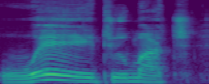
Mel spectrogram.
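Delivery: slow, low brush-off; slow dismissal. A narrator's reading. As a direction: drag it out, unimpressed. Caller dismisses price.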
